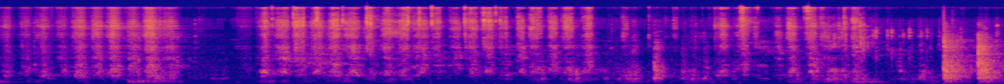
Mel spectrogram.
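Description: A metal rod scrapes and clicks against a metal plate.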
